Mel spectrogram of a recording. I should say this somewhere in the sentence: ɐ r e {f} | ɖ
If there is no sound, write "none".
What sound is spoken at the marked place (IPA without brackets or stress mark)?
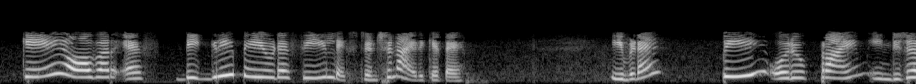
f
